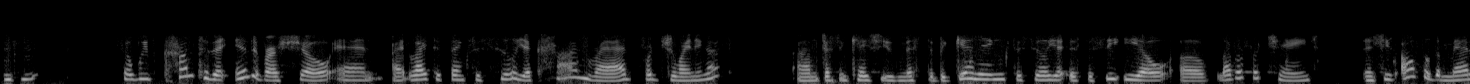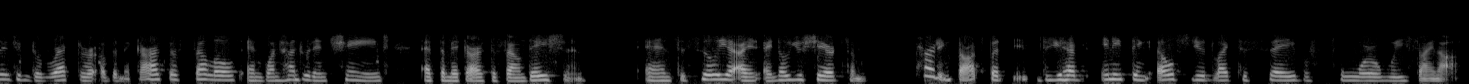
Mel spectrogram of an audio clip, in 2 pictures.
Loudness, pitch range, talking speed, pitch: -31 LUFS, 180-230 Hz, 160 wpm, 200 Hz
